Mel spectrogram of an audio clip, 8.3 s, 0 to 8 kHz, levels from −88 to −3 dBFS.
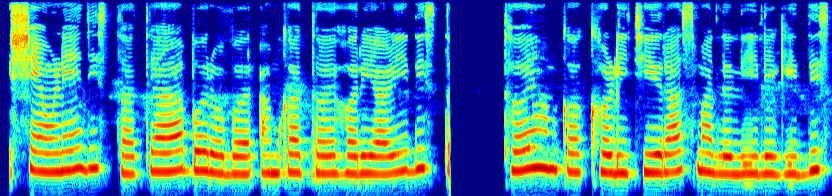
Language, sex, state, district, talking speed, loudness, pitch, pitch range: Konkani, female, Goa, North and South Goa, 115 wpm, -14 LUFS, 255 Hz, 235-280 Hz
